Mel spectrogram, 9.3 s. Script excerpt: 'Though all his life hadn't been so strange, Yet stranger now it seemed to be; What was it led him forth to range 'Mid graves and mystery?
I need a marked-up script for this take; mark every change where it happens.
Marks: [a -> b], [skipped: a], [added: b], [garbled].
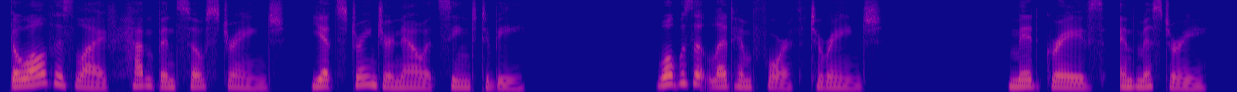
'Though all his life hadn't been so strange, Yet stranger now it seemed to be; What was it led him forth to range 'Mid graves and mystery?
